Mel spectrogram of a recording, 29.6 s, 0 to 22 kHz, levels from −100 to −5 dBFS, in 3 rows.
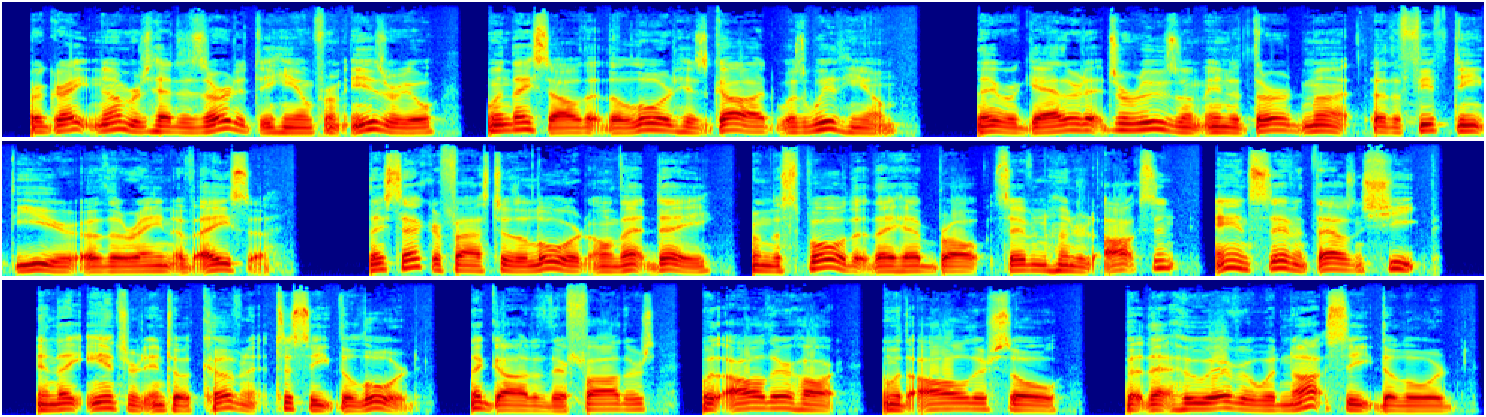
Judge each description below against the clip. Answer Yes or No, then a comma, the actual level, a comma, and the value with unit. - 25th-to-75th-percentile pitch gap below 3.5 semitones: No, average, 4.3 semitones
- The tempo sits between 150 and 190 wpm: Yes, average, 185 wpm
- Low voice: Yes, low, 120 Hz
